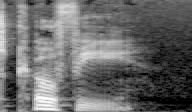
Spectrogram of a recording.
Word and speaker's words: kowhai: It's spelled K-O-W-H-A-I, but the pronunciation I looked up earlier was Kofi.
